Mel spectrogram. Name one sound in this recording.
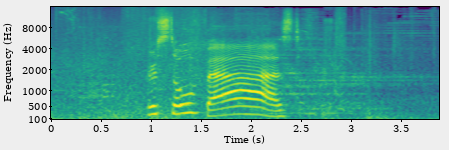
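A glowing creature bursts apart in a magical blast.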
